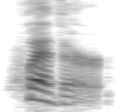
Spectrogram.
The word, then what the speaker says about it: whether: Or, if you're going to be more correct in your pronunciation, weather versus whether. However, almost nobody says it whether, everyone says it weather now, so it's just confusing.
